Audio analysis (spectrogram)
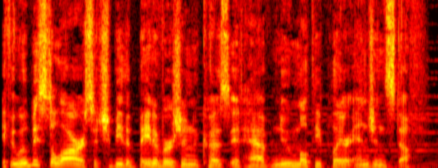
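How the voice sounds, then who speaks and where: Streamer type: young man, slightly high voice, loose rambling chat, faint music underneath. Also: fast, darkish tone. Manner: rambling, self-correcting, reads and answers chat. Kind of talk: casual live-stream chatter while setting up a game.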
